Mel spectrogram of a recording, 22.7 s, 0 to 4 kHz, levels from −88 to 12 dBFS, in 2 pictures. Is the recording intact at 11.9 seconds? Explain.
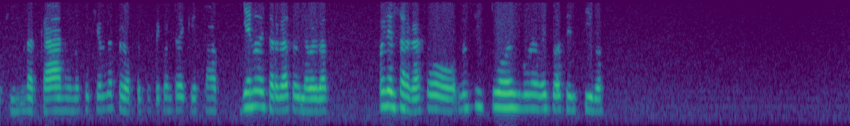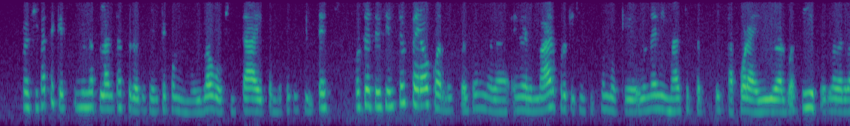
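Yes, at 11.9 seconds the speech is intact, with no dropout, glitch or other fault at that point.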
